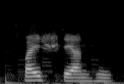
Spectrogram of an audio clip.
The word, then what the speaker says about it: Zweisternhof: Nee, ich hab nochmal nachgeguckt, die heißt Zweisternhof. Haben die ganze Zeit falsch ausgesprochen.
